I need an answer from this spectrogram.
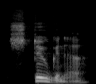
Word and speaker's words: Stugna: you weren't getting them slavic languages do not have a short u sound as in tug the u is the same as in putin pronounced stugna accuracy counts well i thank you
